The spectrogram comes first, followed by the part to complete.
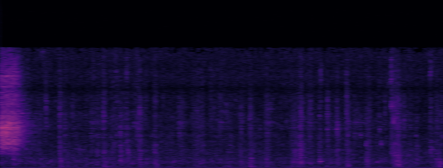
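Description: AEG Lavamat Protex front-loading washing machine in the wash phase of a cold jeans programme: faint, irregular patter and small clicks of the wet load tumbling in the turning drum, over a steady low hum.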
